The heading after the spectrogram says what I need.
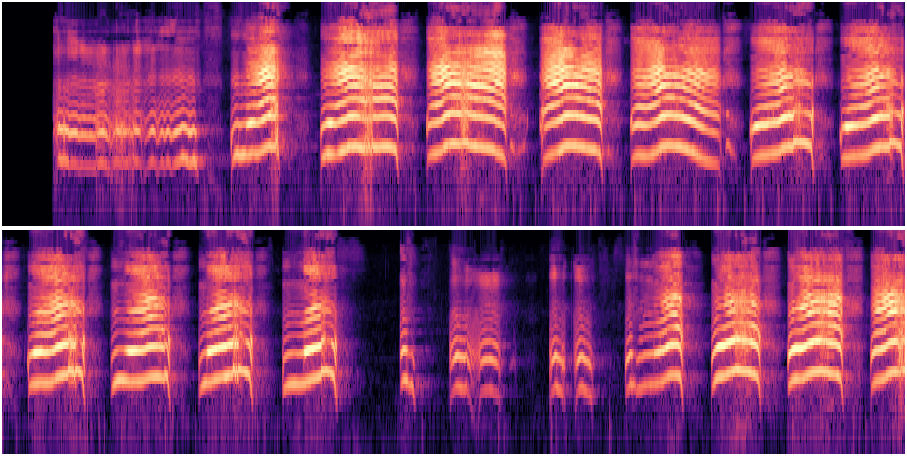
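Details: Newborn baby crying, a sound-effect recording: steady repeated wails, about one cry per second, in a quiet small room.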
